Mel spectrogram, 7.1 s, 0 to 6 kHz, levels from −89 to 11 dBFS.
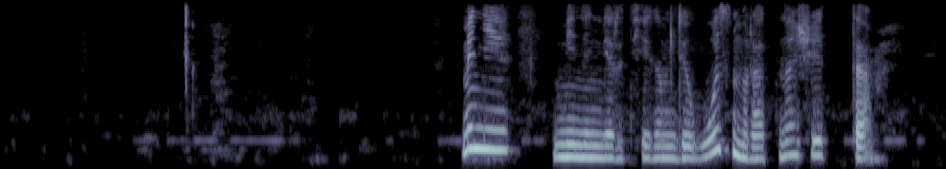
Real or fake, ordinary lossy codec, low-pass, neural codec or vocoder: real; none; 5.4 kHz; none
